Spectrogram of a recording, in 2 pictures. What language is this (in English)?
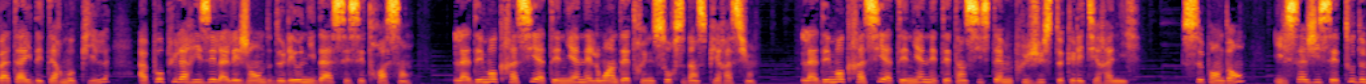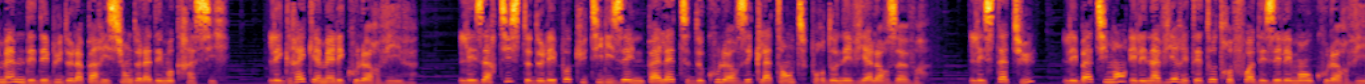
French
